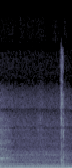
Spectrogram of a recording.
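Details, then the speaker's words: Ford Ka Tattoo Limited Edition salvage car after starter motor and alternator replacement and fresh engine oil, belt not yet refitted: steady, even low hum with no knocks, rattles or squeals; healthy idle, sounds much better. "That sounds so much better."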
